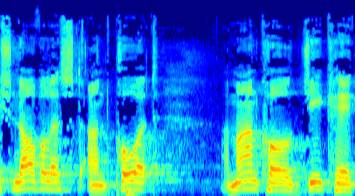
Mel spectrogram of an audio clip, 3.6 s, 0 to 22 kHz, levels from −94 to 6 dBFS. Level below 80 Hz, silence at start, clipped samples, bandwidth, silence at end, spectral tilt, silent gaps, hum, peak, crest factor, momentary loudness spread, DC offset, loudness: -52 dBFS; 0 s; under 0.1%; 16 kHz; 0 s; -5 dB/octave; none; none; -6 dBFS; 18 dB; 6 LU; under 0.1%; -24 LUFS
